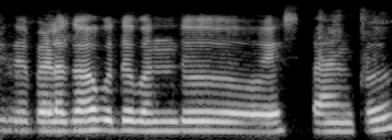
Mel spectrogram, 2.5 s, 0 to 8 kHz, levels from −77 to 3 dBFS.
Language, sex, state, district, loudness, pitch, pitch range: Kannada, female, Karnataka, Belgaum, -14 LUFS, 205 Hz, 195-210 Hz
